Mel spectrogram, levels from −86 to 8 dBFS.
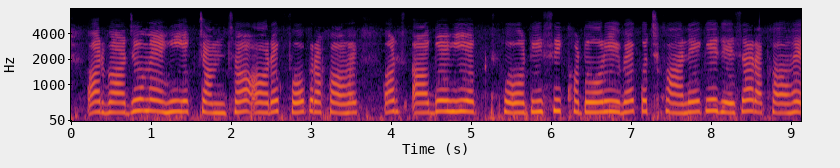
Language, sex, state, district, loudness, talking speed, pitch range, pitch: Hindi, male, Andhra Pradesh, Anantapur, -23 LUFS, 165 wpm, 255-285 Hz, 270 Hz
